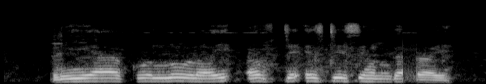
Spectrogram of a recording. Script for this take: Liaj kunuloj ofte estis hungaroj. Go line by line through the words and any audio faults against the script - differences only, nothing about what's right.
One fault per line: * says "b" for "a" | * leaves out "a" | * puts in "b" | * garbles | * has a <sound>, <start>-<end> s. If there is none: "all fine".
* has a dropout, 4.0-4.2 s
